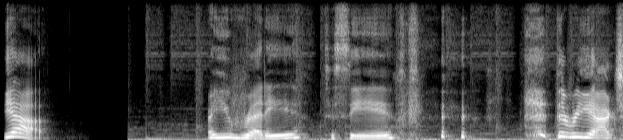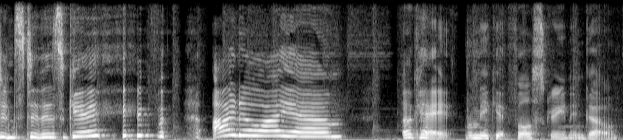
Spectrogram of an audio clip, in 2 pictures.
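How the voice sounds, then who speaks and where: A woman with a fairly high voice chats casually as she streams. She is expressive and giggly, talking through her own game like a developer sharing notes. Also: extremely slow, long pauses, faint music behind.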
